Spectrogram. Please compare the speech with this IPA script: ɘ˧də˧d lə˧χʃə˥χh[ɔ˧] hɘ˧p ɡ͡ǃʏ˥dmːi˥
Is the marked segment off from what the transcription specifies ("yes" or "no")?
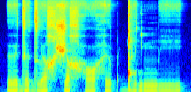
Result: no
